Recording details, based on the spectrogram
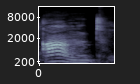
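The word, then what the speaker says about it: aunt: যদি বলি এ ইউ এন টি, এটার উচ্চারণ অন্ট হবে না, এটার উচ্চারণ করতে হবে আন্ট।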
